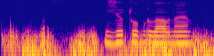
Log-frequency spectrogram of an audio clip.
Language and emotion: Russian, neutral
